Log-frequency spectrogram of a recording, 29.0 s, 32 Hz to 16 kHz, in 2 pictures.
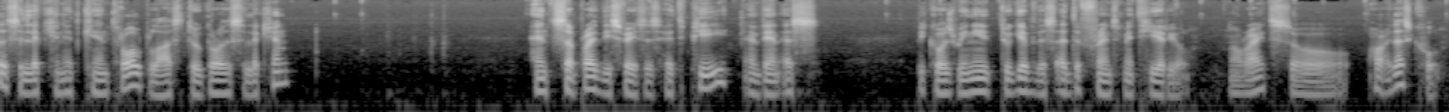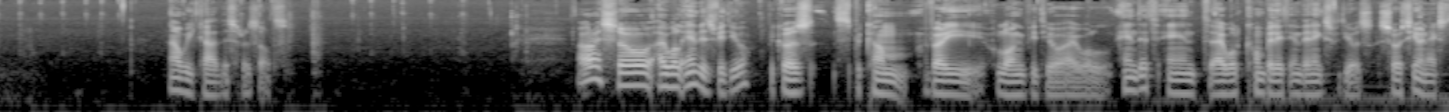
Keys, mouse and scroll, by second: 1.3 ctrl+KP_Add, 3.1 middle click, 4.1 ctrl+KP_Add, 5.2-6.3 middle drag, 7.2 p, 8.6 middle click, 9.8 middle click, 11.8 middle click, 12.7 middle click, 14.2 shift+middle click, 14.7 middle click, 15.1 shift+middle click, 15.4 middle click, 16.7 middle click, 17.4 Tab, 17.8 middle drag, 18.2 click, 18.6 middle click, 20.4-21.1 middle drag, 21.6 shift+middle click.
